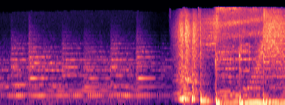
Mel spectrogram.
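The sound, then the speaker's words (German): Church bells at St. Stephan ring as the faithful enter the church. A single bell first tolls in steady, resonant strokes, then a loud, dense peal of several bells breaks in and keeps clanging. “wenn der Einzug der Gläubigen in die Kirche von Glockengeläut begleitet wird. Das ist einfach schöner, wenn gescheit geläutet wird.”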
